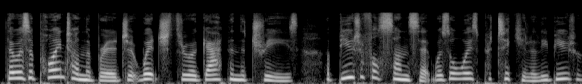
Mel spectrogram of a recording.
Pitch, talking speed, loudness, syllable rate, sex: 225 Hz, 225 wpm, -19 LUFS, 6.2 syllables/s, female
